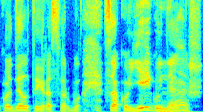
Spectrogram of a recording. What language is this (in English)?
Lithuanian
